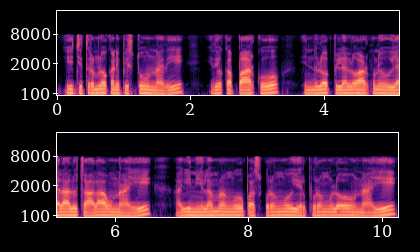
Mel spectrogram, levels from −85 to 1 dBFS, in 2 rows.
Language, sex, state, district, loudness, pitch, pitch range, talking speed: Telugu, male, Telangana, Hyderabad, -19 LUFS, 125 Hz, 120-130 Hz, 125 wpm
